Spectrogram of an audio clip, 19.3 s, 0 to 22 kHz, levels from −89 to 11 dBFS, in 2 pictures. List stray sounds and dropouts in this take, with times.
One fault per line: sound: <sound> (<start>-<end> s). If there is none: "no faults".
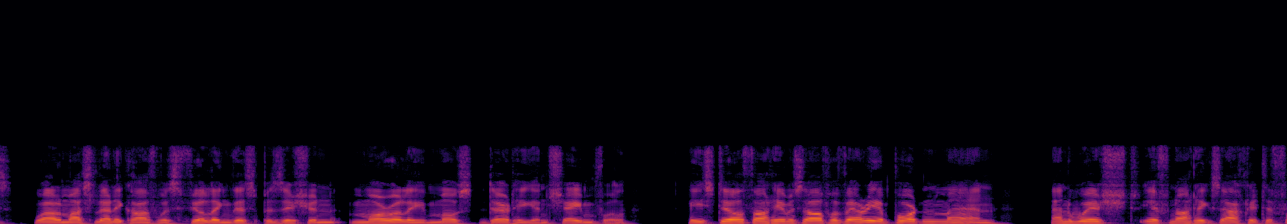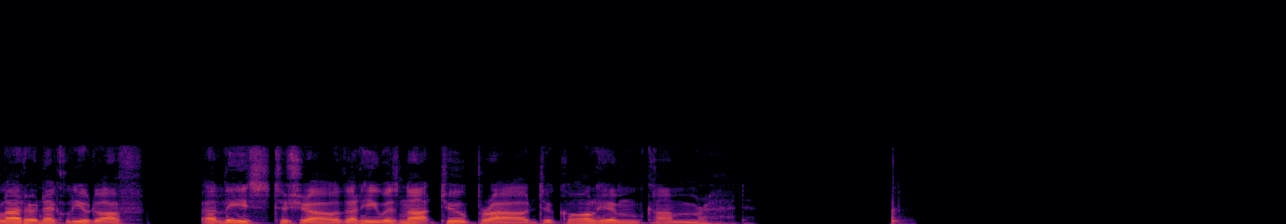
sound: thud (16.3-16.5 s)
